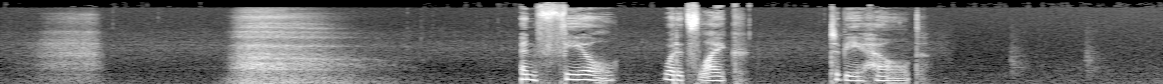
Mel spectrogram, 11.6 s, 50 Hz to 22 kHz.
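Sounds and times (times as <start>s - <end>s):
slow deep breath during a guided relaxation exercise: 0.3s - 1.1s, 2.2s - 4.2s
speech: 5.2s - 7.5s, 8.3s - 9.3s.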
